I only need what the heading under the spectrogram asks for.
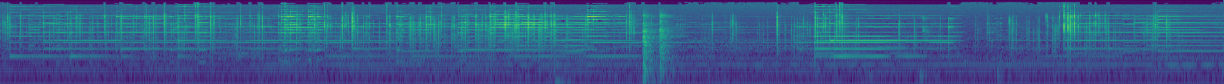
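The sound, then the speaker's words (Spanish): Bright chiming of sound balls with floating internal chimes, ringing as the balls are moved: many overlapping, sustained metallic tones with lingering resonance and a few louder strikes, with no talk. “Son unas bolas sonoras con una especie de campanas internas en flotación, no os imaginéis otras cosas. Y su sonoridad es bastante característica.”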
